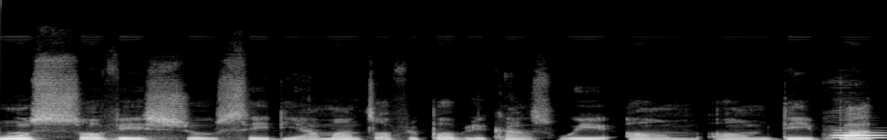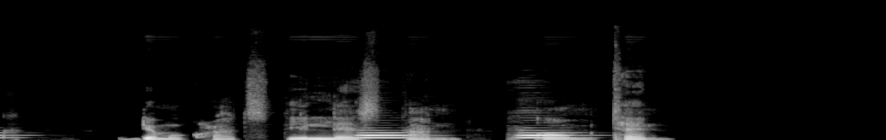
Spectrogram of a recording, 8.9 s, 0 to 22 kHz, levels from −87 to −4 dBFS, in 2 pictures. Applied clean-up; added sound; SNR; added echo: none; Wind instrument, woodwind instrument; -4 dB; none.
